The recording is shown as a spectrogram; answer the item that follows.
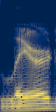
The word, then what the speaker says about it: Laird: What Laird? Is that how you say it? Yeah, um Mike Laird.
